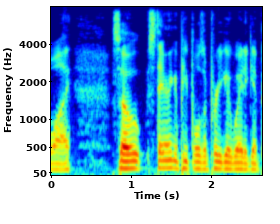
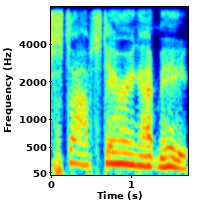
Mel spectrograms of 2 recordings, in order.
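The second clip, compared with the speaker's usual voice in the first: mock fed-up kid yelling, very slow, loud, drawn-out; 8 semitones higher, 5 dB louder than usual. Retelling how a classmate finally snapped at being stared at: imitating a kid yelling super loud. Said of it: "super loud, and he just yelled it".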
